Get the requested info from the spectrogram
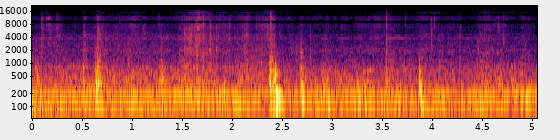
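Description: Steady hum of the Airbus A320 cabin's air system while it is parked at the gate, with scattered knocks and bumps from carry-on luggage and footsteps in the aisle. The loudest bump comes about two and a half seconds in.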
